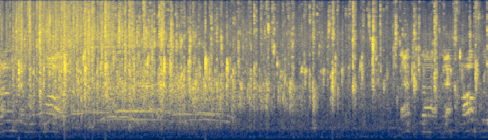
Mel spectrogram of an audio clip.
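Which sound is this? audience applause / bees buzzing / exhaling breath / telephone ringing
audience applause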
